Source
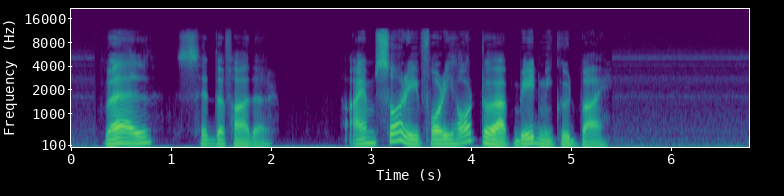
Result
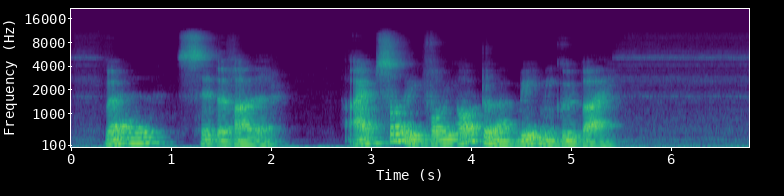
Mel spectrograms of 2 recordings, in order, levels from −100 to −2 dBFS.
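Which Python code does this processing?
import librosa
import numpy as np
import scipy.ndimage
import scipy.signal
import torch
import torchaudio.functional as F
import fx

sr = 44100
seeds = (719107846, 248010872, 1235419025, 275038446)

y = fx.env_lowpass_down(x, sr, base_hz=320.0, full_db=-22.0)
y = fx.rev_schroeder(y, sr, rt60_s=0.38, comb_ms=27, drr_db=-4.5)
y = y * 10.0 ** (-1.0 / 20.0)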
